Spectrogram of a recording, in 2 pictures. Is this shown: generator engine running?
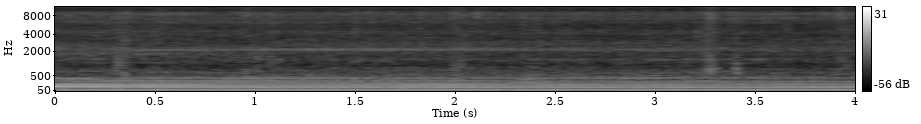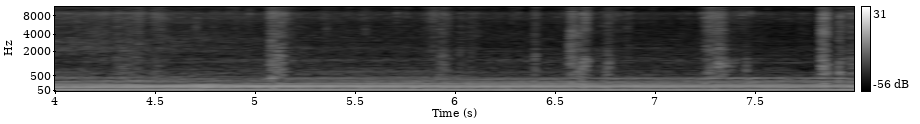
yes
